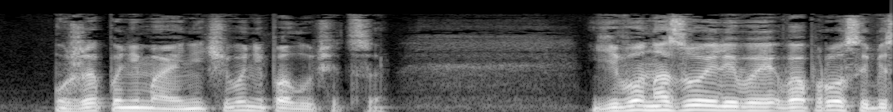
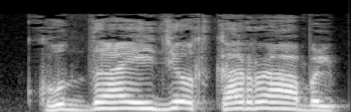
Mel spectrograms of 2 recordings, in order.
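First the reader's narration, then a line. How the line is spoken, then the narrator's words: Shouting into emptiness. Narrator (Russian): прокричал в пустоту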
